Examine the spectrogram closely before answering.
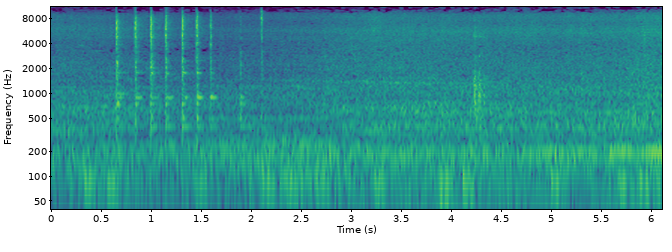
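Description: A plastic spice jar tapped about seven times in quick succession against a large aluminium cooking pot to knock out chilli powder, then a metal ladle knocking once against the pot, over a steady low hum.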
